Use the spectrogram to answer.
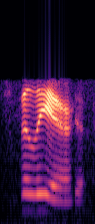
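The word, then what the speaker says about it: Valere: Valir is the way he pronounced it.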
